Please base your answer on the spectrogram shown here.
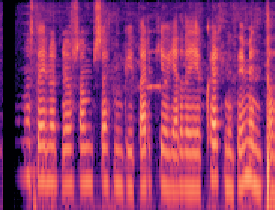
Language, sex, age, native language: Icelandic, female, 18-19, Icelandic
